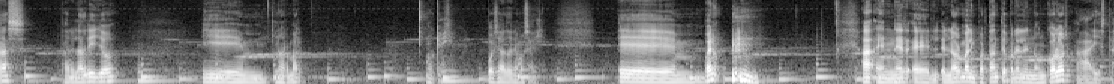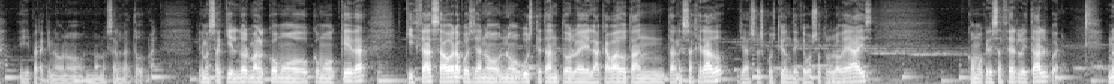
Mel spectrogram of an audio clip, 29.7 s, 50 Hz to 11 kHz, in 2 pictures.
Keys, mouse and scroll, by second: 16.0 click, 16.7 middle click, 17.0 scroll up 7, 17.5 middle click, 20.8 middle click, 21.7 scroll up 3, 22.6 scroll down 1, 24.4 click.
